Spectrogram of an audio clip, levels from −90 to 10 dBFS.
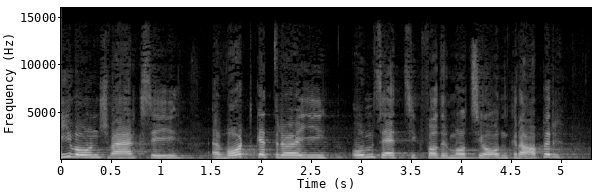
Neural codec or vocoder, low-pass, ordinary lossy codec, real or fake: none; 14.4 kHz; none; real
